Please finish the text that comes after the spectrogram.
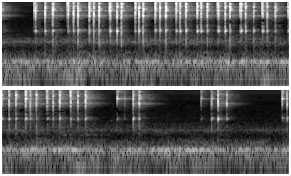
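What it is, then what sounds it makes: Ceramic mug tapped with nails. Long nails tap rapidly on the outer wall of an empty white ceramic mug with a London landmark print. The taps are sharp, bright clicks with almost no ring, coming in a quick, uneven flurry for about four seconds. After a short pause, a few sparser taps follow.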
